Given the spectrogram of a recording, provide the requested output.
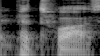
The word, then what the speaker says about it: patois: This is the big This is one of the biggest ones and it's the How do you say patois?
